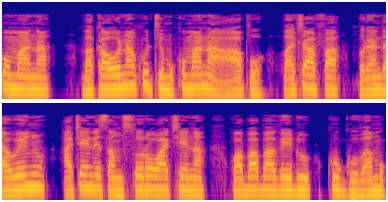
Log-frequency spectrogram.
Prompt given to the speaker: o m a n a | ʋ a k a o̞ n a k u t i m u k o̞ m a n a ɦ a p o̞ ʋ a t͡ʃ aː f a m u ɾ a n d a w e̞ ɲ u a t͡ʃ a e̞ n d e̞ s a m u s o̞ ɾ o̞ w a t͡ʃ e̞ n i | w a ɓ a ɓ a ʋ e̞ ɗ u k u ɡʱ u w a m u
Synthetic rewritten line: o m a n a | ʋ a k a o̞ n a k u t i m u k o̞ m a n a ɦ a p o̞ ʋ a t͡ʃ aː f a m u ɾ a n d a w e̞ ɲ u a t͡ʃ a e̞ n d e̞ s a m u s o̞ ɾ o̞ w a t͡ʃ e̞ n a | w a ɓ a ɓ a ʋ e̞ ɗ u k u ɡʱ u ʋ a m u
